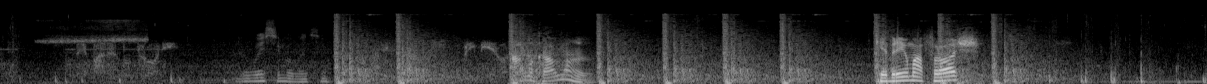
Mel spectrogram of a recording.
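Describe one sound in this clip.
A rifle fires single, sharp shots.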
